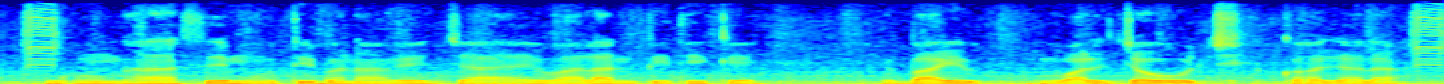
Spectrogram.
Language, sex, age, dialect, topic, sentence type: Bhojpuri, female, 18-24, Western, agriculture, statement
